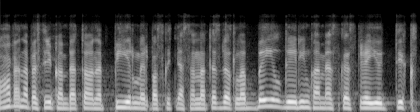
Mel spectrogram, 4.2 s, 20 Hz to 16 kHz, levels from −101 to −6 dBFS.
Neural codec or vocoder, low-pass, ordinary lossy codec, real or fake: codec, 16 kHz, 4 kbps, X-Codec, HuBERT features, trained on LibriSpeech; 7.2 kHz; Opus, 32 kbps; fake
